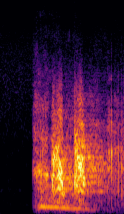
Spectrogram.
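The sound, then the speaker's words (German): Dogs bark in a hall, with a few loud, rough barks over a low steady drone that starts suddenly from silence. “Drunten in der Halle windet's von Hunden, die sich nicht bändigen und nicht vertreiben lassen.”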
